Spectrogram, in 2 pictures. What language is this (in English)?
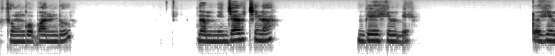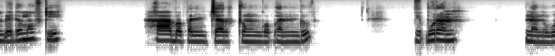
Bagirmi Fulfulde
